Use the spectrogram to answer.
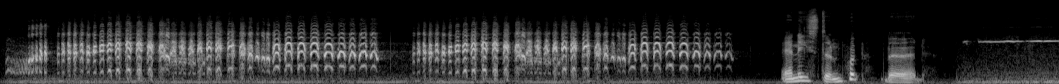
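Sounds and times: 
male superb lyrebird mimicking laughing kookaburras in forest: 0.0 - 7.4
speech: 7.8 - 9.4.

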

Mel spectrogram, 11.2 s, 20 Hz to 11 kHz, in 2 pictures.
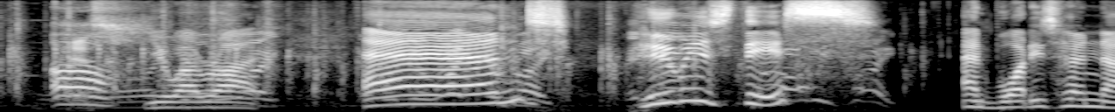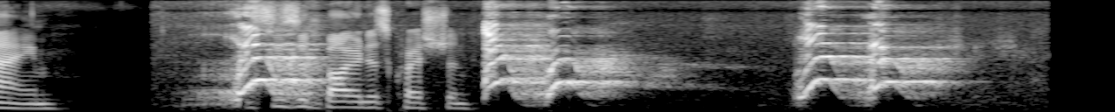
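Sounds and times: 
speech: 0.2 - 6.0, 7.0 - 8.0
small female cavoodle barking sharply: 6.7 - 7.3, 8.0 - 10.5.

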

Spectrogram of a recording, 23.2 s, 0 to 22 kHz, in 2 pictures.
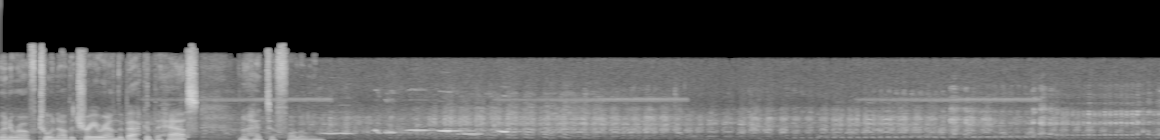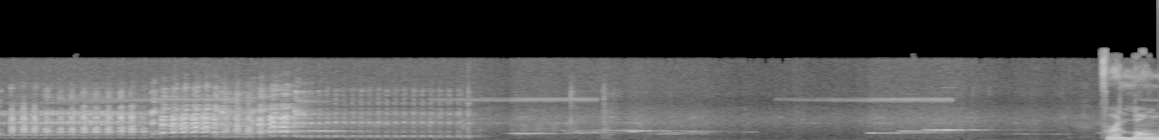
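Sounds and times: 
speech: 0.0 - 3.5, 22.8 - 23.1
bird singing a varied whistling song in a tree: 0.0 - 23.1
shorter fainter whistled bird calls: 2.4 - 23.1.

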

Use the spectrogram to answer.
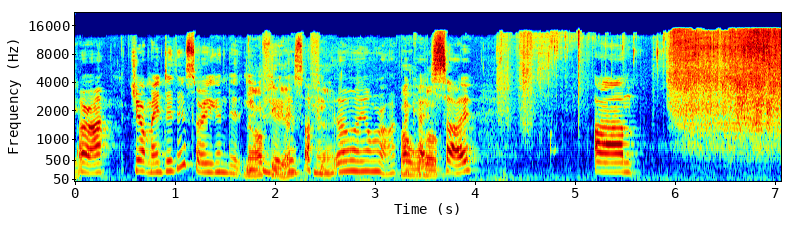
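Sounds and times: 
speech: 0.0 - 4.4, 5.2 - 5.7
mushrooms sizzling in butter and oil in a heated pan: 5.9 - 7.0.

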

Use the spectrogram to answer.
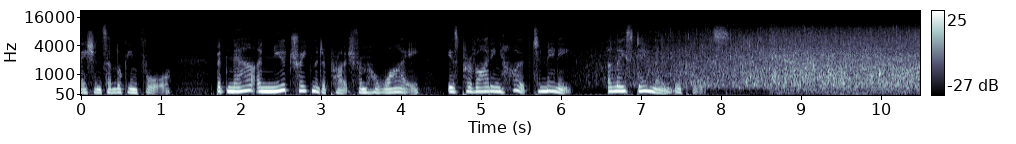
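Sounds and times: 
speech: 0.0 - 8.7
rushing water of raging river rapids: 7.6 - 10.4.

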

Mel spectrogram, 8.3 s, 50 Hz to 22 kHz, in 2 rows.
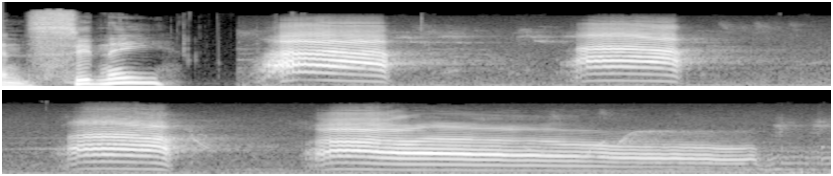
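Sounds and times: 
Australian raven calling with wailing harmonic caws: 1.2 - 3.7, 4.4 - 8.2.

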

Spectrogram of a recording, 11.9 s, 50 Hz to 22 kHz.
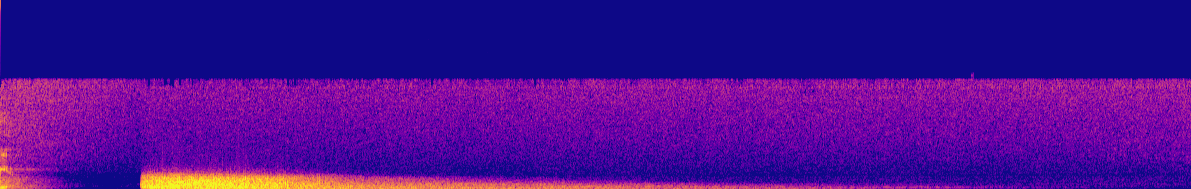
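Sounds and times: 
starting pistol shot slowed down: 1.4 - 9.3.

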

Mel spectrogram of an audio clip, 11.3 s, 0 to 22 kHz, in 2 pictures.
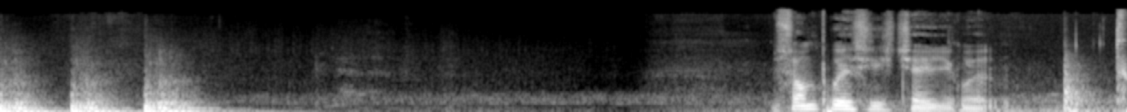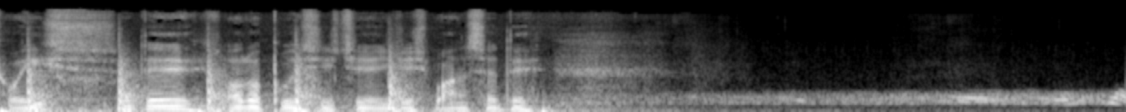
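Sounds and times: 
heavy knocks on a door: 0.0 - 1.2, 5.3 - 7.8
speech: 3.9 - 8.7.

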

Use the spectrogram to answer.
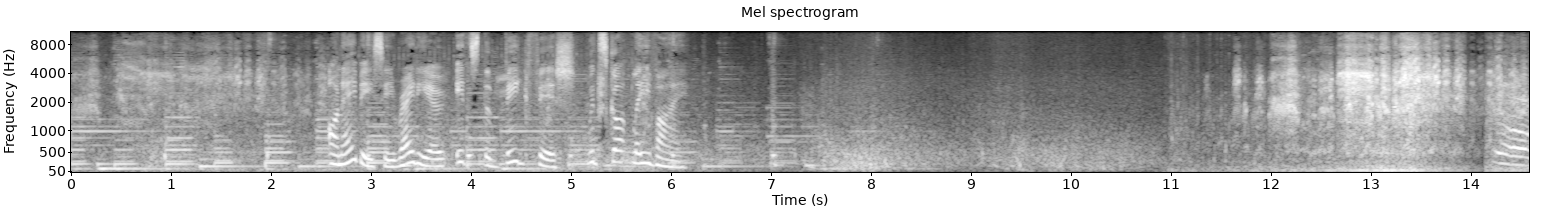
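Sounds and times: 
seagulls squawking: 0.0 - 6.2, 11.2 - 14.5
speech: 2.6 - 6.3
gusty wind: 7.3 - 11.3.

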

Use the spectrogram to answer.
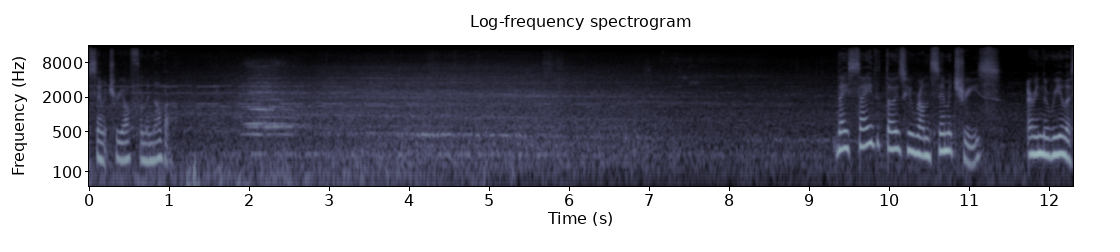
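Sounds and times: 
speech: 0.0 - 1.4, 9.4 - 12.2
suburban passenger train rumbling past: 0.0 - 12.2
passenger train horn: 1.8 - 5.6.

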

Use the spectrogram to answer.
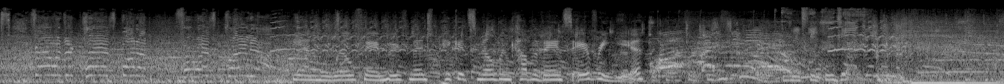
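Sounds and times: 
outdoor crowd chatter at a racetrack: 0.0 - 10.0
horses neighing and whinnying at a racetrack: 2.7 - 4.5, 7.8 - 9.2
speech: 3.0 - 9.4.

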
